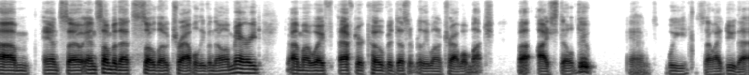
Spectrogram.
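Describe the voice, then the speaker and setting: Against a quiet background, a man with a very deep, low pitch and a dark, mellow tone speaks fairly slowly with fairly even intonation, in a dry, close sound with no echo. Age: 60s. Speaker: visually impaired traveler. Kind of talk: group chat introduction.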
